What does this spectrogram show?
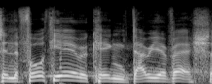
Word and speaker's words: Darius: different it says in the 4th year King Daria - that's Darius if you want to say his name wrong it came to be that the word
